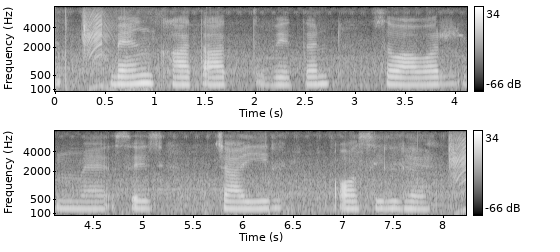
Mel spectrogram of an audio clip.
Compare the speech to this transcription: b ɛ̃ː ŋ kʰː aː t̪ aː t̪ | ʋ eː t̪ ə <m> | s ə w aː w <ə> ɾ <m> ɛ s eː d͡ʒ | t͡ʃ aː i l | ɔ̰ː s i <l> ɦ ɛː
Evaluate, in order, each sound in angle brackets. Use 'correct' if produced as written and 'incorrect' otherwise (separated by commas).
incorrect, correct, correct, correct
